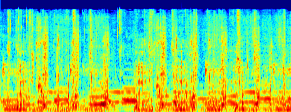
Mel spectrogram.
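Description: Close-up mouth sounds of spicy gluten strips (latiao) being stuffed in and chewed: a dense run of wet clicks, smacks and slurps, over background music.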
